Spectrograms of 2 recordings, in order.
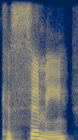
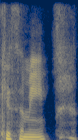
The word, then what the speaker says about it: Kissimmee: Like, okay, before I go and tell you, hey, Lance, this is going to take place in Florida, it's pronounced Kissimmee, not Kissimmee, or Kissimmee.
